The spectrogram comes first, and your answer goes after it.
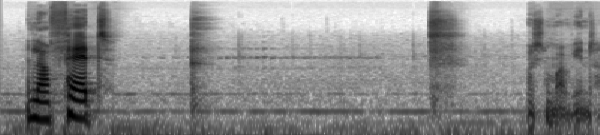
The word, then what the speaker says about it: fête: Wisst ihr auch, was Fete, also wie Fete ausgesprochen wird im Französischen, ist nicht so nett. La Fête.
